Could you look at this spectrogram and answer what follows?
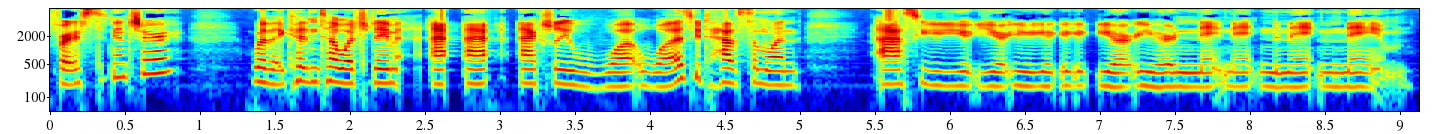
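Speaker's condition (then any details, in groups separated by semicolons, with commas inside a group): Stuttering; therapy over past 3 years: fluency shaping, stuttering modification, voluntary stuttering, subway talks with strangers; stuttering during recording, long repetitive stutter, pauses and takes a breath; big blocks, stops and exhales during blocks, often anticipates stutter before words; repeated sounds, blocks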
